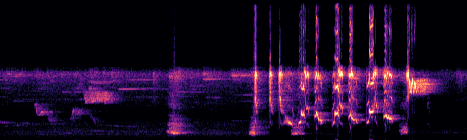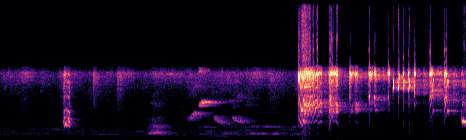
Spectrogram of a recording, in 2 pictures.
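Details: Orange-headed thrush (anis merah) singing a rough-voiced trigger song to stir silent birds into responding: soft whistled slurs give way to loud clusters of scratchy, chattering notes, a brief lull, then another fast harsh burst, over steady background hiss.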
